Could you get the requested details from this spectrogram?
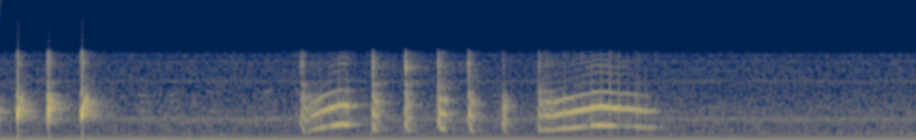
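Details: Female Alexandrine parakeet kept as a pet, talking into a phone. Three short clicks, then a run of quick rising chirps and a longer bending, voice-like phrase; thin, band-limited telephone tone with low background hum.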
